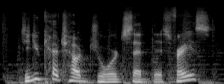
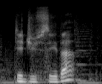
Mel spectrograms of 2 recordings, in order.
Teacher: When we have a D followed by a Y sound, we often morph them into a J sound. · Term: connected speech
